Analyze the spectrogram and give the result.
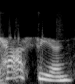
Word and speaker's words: Cassian: Cassian.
